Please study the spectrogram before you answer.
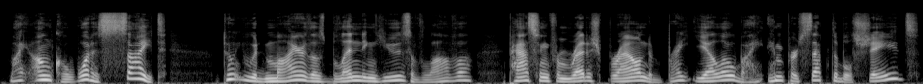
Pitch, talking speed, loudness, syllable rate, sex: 160 Hz, 150 wpm, -19 LUFS, 4.6 syllables/s, male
